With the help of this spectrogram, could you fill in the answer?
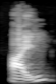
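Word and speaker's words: aisle: इसका पहला वर्ड है आइल. एस यहाँ पे साइलेंट है, ध्यान रखिएगा, एस साइलेंट है, आइल बोलेंगे इसको.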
